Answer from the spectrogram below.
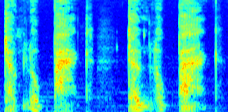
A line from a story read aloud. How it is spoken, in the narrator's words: mumbled under his breath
